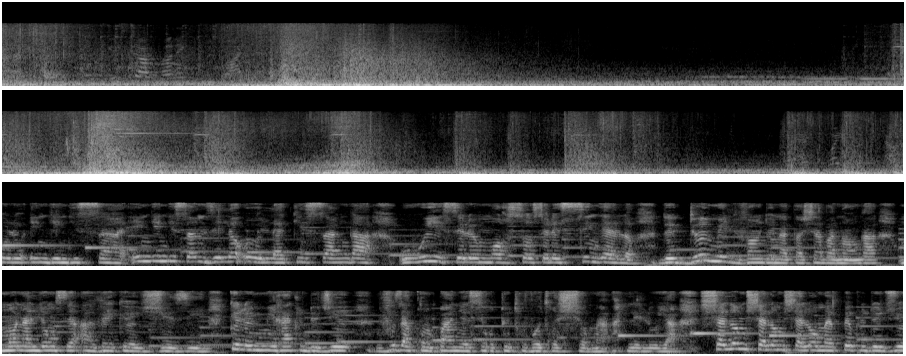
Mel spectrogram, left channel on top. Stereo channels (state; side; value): different; both; correlation 0.00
